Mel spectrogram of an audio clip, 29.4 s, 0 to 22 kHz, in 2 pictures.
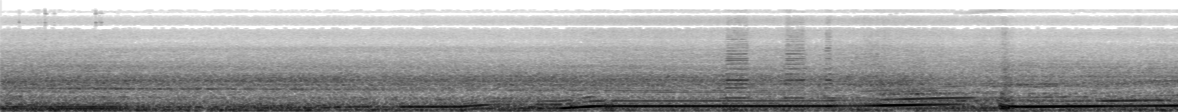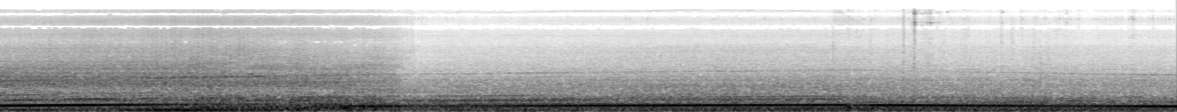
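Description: A VW Golf GTI Mk7's turbocharged 2.0-litre four-cylinder, heard from inside the car, accelerating hard in a rolling race. The engine note climbs steadily and drops sharply at upshifts about twelve and twenty seconds in, over loud wind and road rush that thins out at the second shift.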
